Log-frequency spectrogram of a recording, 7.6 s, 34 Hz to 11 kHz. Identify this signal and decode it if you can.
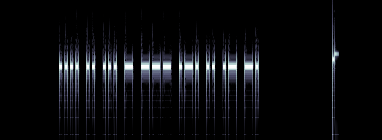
Morse code, heard as a keyed tone, about 22 wpm, 700 Hz. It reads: HISTORIAN
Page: Morse Code Ninja practice 22wpm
